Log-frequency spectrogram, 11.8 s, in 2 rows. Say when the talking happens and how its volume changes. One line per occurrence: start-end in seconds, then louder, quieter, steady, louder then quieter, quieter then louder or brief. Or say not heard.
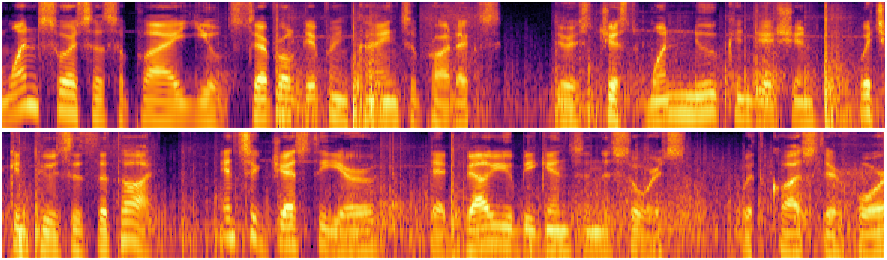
0.0-11.7 steady.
